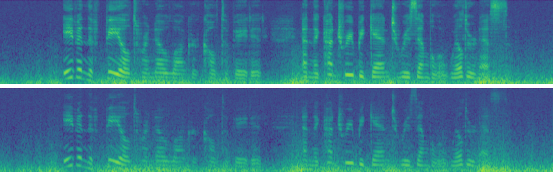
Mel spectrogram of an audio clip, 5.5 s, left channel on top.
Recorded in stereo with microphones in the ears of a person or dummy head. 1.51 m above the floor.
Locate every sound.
0.6 s a woman speaking: 50° left (ahead or behind); by 5.2 s 75° left (ahead or behind)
